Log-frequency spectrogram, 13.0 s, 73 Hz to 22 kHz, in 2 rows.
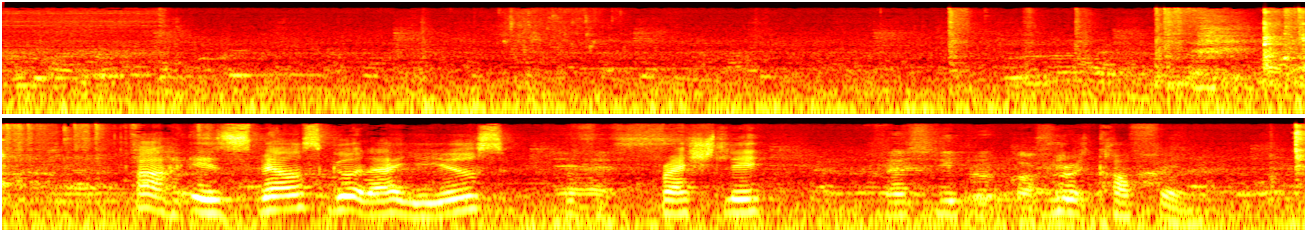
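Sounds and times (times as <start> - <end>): espresso machine hum: 0.0 - 0.9.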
